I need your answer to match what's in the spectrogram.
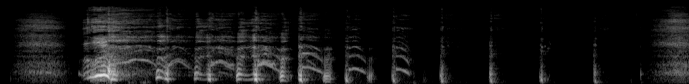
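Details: Acted coughing fit: a strong cough followed by a run of about a dozen quick, fading cough bursts, then an inhaled breath.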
